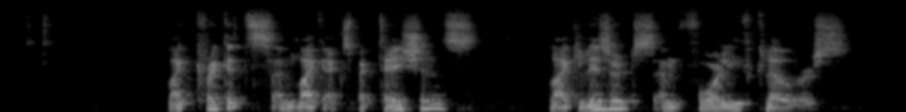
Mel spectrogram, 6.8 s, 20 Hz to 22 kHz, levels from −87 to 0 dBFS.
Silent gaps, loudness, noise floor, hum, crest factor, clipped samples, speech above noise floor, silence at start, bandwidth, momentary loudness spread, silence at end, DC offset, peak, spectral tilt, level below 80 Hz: none; -39 LUFS; under -90 dBFS; none; 20 dB; under 0.1%; over 51 dB; 0.3 s; 15.5 kHz; 8 LU; 0.45 s; under 0.1%; -20 dBFS; -4 dB/octave; -74 dBFS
